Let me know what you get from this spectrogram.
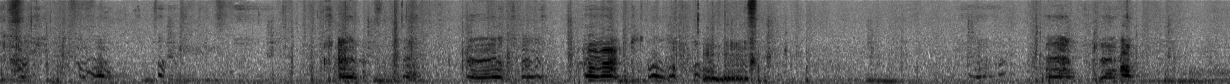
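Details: Phoebe, a dog out to make mischief and tease, gives short wavering whines and grumbling moans in clustered bursts, strongest from about three to seven seconds and again near ten to eleven, with quiet pauses between.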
